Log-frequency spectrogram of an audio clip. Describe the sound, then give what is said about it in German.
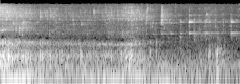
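Slurping of a gin and tonic from a glass: a wet, hissy stream of liquid sound with a few sharper clicks and sips toward the end, with no talking. “Schlürf nicht so.”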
